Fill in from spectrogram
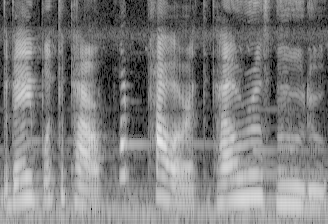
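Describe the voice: A female-sounding voice performs a put-on character at a very fast pace. Clear music plays in the background.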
